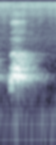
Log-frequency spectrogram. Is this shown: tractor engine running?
no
